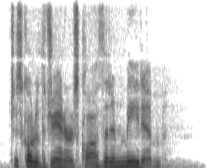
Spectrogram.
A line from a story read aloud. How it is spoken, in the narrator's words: Dean grumbled at the TV screen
